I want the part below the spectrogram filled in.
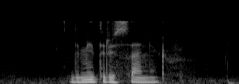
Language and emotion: Russian, neutral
